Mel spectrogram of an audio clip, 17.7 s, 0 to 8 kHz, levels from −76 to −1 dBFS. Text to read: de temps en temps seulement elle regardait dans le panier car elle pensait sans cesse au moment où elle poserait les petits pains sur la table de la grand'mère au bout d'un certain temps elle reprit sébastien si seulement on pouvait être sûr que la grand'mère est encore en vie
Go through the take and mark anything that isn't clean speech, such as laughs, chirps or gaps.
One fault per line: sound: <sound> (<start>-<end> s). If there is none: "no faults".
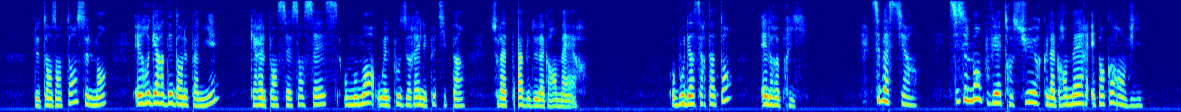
sound: dropout (7.7-7.8 s)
